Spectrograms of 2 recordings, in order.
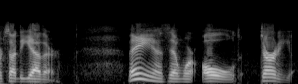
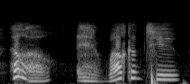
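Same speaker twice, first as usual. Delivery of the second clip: higher, slower, welcoming shop voice; bright cheerful shopkeeper; 6 semitones higher than usual. Acted. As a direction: greet the customer brightly. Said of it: "a bright, cheerful voice".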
